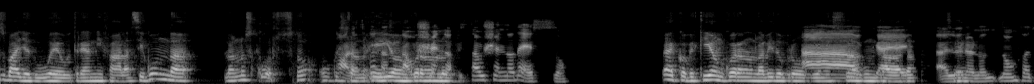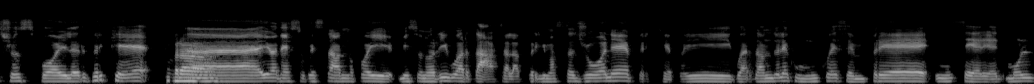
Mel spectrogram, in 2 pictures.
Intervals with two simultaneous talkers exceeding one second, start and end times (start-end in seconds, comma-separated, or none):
3.4-4.7, 8.0-9.7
